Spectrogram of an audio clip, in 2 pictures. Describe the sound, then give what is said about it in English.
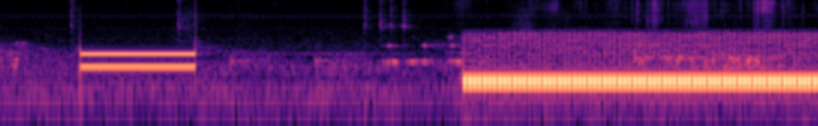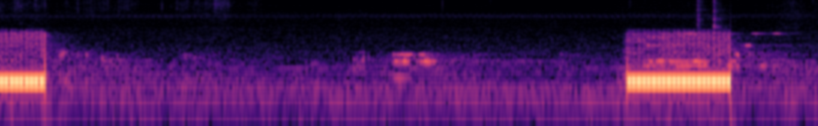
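A telephone ringing while a call is being transferred: a short two-tone beep, then a steady ring tone lasting about two seconds, a long quiet pause and a second, much shorter ring burst, with no voices. “I'm not going to put you on hold. It's just going to ring for a moment”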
